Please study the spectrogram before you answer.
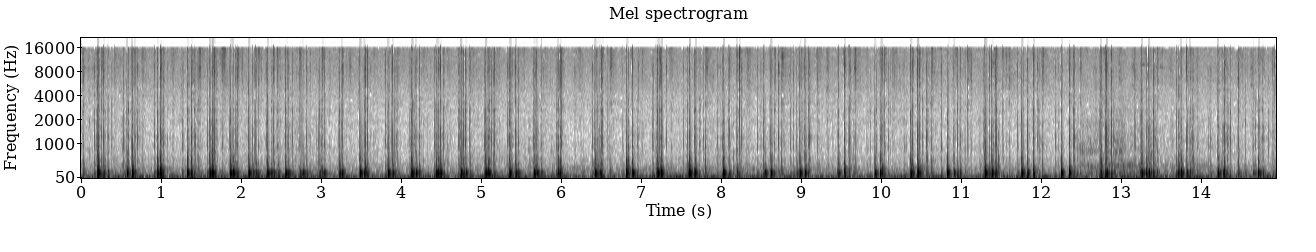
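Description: A medium, hollow, white frosted translucent plastic storage box is held upright and tapped with the fingertips of both hands. The result is a rapid, steady stream of short, dull, hollow thumps with a low body around 117 Hz that die away almost instantly.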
